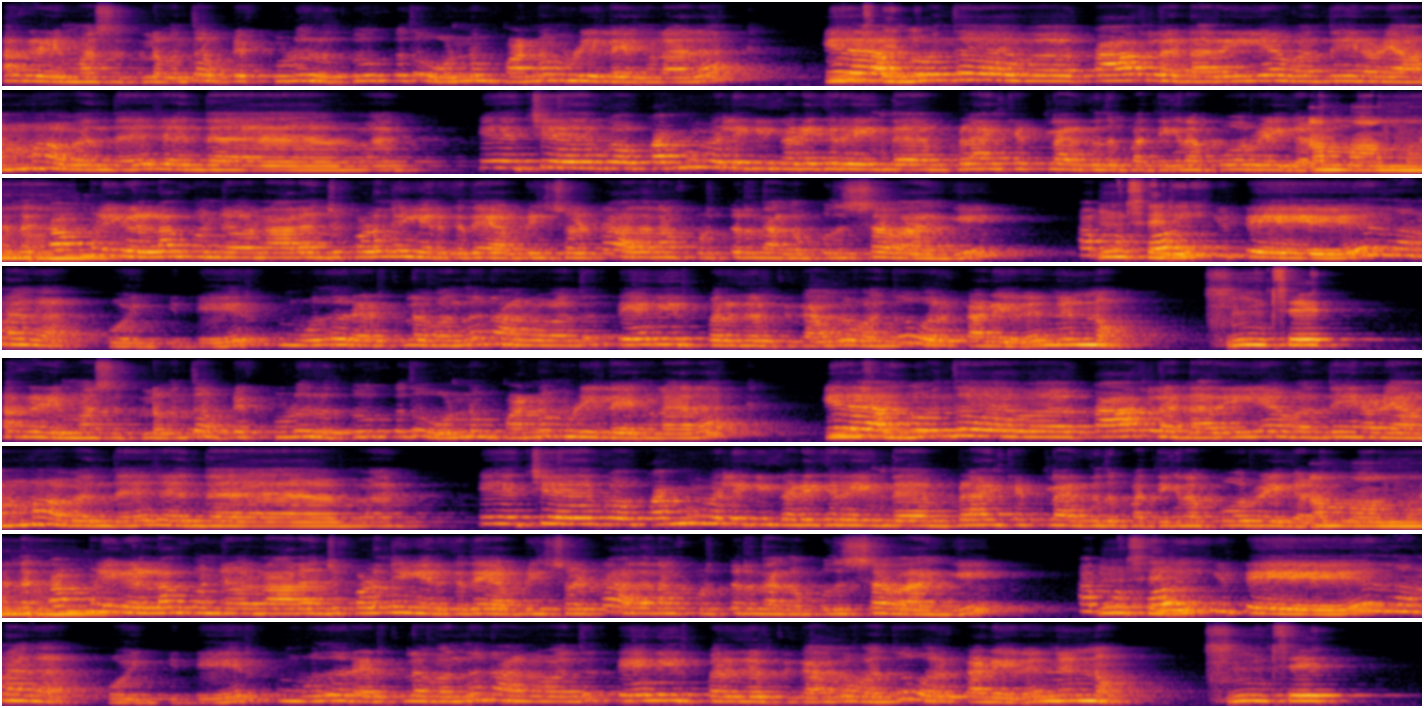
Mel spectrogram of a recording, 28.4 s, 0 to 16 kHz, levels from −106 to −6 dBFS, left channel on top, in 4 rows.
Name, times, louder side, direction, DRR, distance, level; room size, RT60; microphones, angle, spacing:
voice 1, 0.0-3.6 4.1-9.1 9.5-13.7 14.2-19.1 19.6-22.0 22.3-26.9 27.3-27.4, equal, 10° right, -1 dB, 1.5 m, -30 dB
voice 2, 4.1-4.7 13.6-14.7 19.7-20.2 27.4-27.9, left 2 dB, 35° left, 6 dB, 0.7 m, -27 dB
7.4 x 4.0 x 3.2 m, 0.65 s
head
